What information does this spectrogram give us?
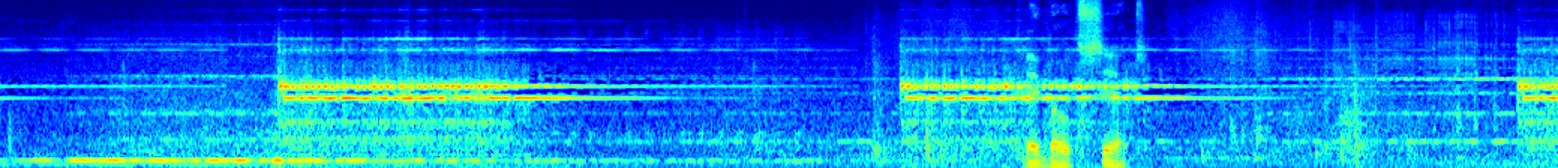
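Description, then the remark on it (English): A telephone rings twice, each long, loud bell burst separated by a short pause, over a low rumbling background; a voice speaks briefly near the start. “What? Nobody has this number. He walks to the phone.”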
